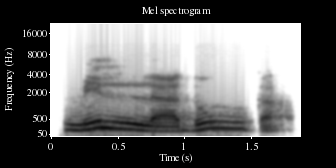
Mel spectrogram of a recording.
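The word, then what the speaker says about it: مِن لَّدُنكَ: পর আমার লাম আসছে সো আমাকে গুন্না ছাড়া মিলিয়ে পড়তে হবে উচ্চারণটা করবো মিল্লাদুনকা মিল্লাদুনকা এরপর হবে না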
